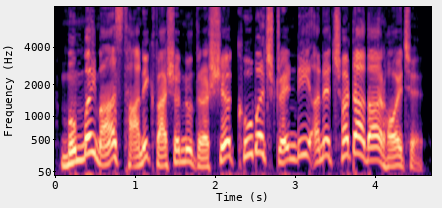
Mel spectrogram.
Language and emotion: Gujarati, happy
